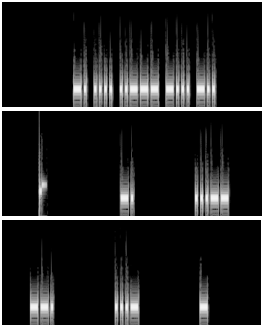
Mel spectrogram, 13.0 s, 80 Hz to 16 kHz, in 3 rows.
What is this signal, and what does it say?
Morse code, heard as a keyed tone, about 28 wpm, spaced as for 12 wpm, 700 Hz. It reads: NH2BD N3GVT
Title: USA Call Signs - 5 Characters - 8x Character Spacing - 28wpm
